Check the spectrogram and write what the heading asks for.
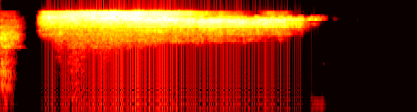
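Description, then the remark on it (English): A person makes a snake-like hiss while holding up an index finger as a temporal cue, a steady, airy "sss" held for about a second and a half after a brief breathy onset, then silence. “Another example is holding up one finger, your index finger, your or your pointer finger, and you're making a snake sound and you're doing the”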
